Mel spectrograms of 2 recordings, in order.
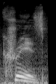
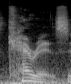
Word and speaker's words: Keriz: And you said Kriz, but it's Keriz, it's pronounced, even though it's spelt Kriz, but it's pronounced Keriz because Gary Russell decided. So we kept saying, well, how is it pronounced? He said, like berries. And we said, all right, so Keriz? He goes, no, Keriz. But that's not like berries. And he said, no, but it is like berries, Keriz.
